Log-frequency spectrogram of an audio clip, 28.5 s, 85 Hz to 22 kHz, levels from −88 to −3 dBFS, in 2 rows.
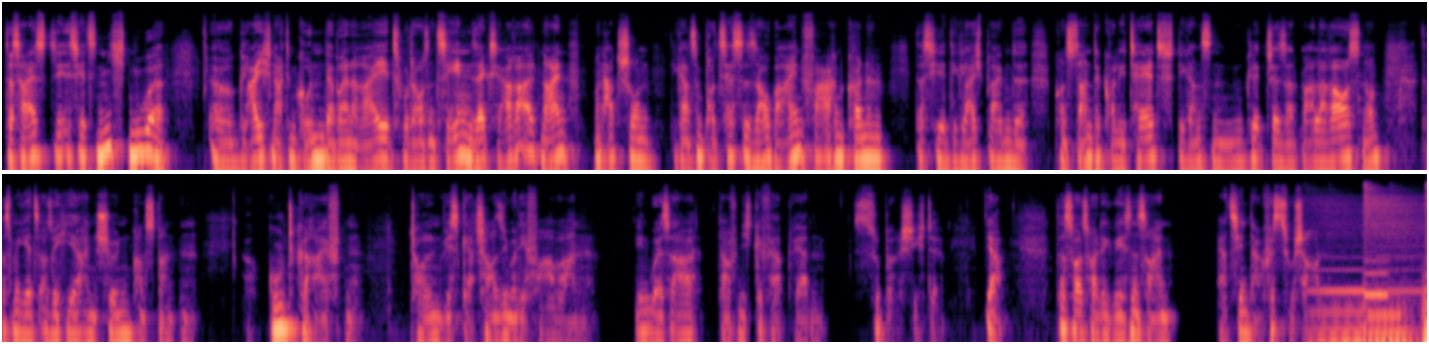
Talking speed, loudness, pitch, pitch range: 170 wpm, -28 LUFS, 115 Hz, 110-130 Hz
